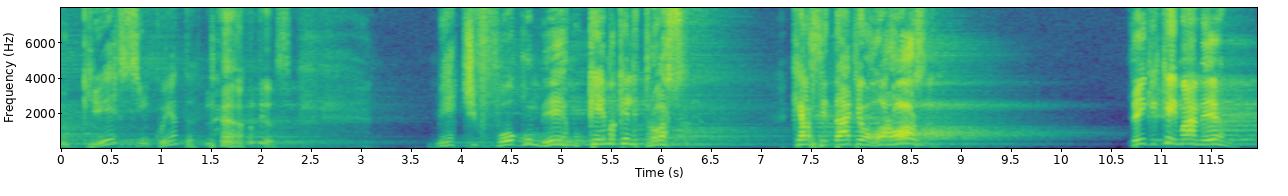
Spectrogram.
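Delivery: shouted, high and scornful, as if urging fire on the city; mocking self-righteous rant. Congregation mimicking harsh judgment, shouted and scornful. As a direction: jeer at the city, rising into a loud call to burn it. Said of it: "a gente falaria assim".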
